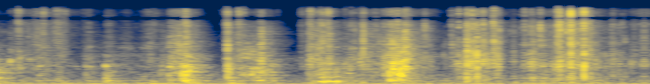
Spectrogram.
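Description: Thin glassine paper envelopes crinkling and rustling as they are lifted from a cardboard box and handled, with sharper crinkles in the second half.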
